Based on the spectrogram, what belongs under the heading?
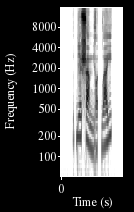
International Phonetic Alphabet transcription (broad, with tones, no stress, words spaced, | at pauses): ɓi˧˥ʂa˨˩mjɔ˨˩t̚wa˧˥j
